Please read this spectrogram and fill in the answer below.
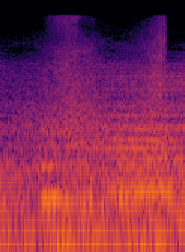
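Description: Trailer sound design: a rising whoosh about half a second in, then a loud, sustained horn-like chord swelling from about a second and a half in.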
